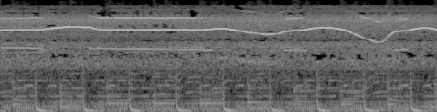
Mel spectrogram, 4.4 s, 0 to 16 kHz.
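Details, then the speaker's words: Dental drill with a number 4 round bur during endodontic access cavity preparation on a mandibular molar: steady high-pitched whine, wavering slightly in pitch as it cuts, over soft music. "i'm now ready to drill i'm using a round bur number four rounder and start drilling at the"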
